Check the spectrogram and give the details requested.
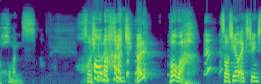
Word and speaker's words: Homans: Homans bacanya tu Homans Social Exchange ada hobah exchange theory George Se Homans.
